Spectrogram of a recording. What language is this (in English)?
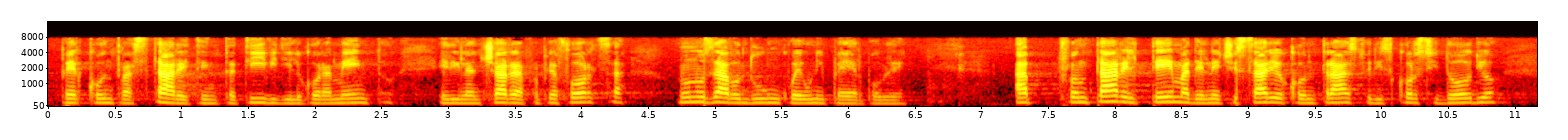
Italian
